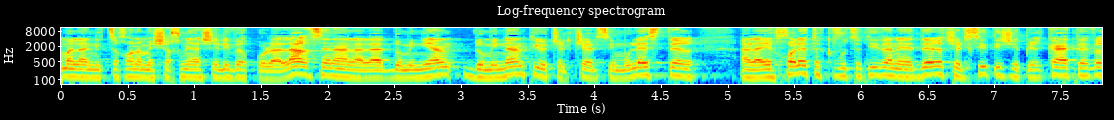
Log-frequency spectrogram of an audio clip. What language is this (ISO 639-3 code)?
heb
